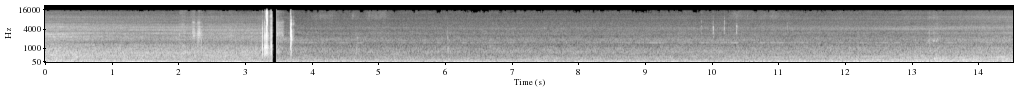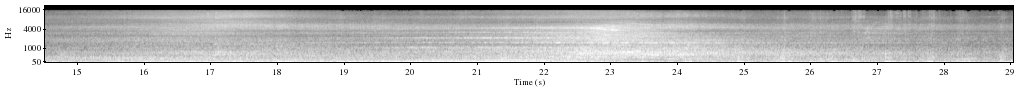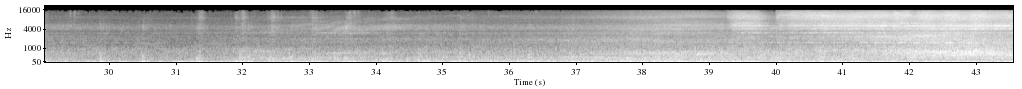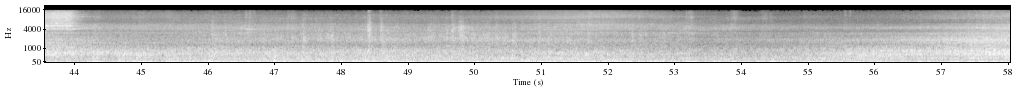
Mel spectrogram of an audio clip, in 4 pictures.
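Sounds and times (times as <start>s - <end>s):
train running hum: 0.0s - 58.0s
train wheels knocking: 23.2s - 54.5s.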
